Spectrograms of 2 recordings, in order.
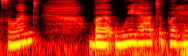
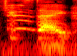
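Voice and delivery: Tuesday breathed British style, very high; whispered British accent; 4 dB louder than usual. Retold or imitated. Mom repeating son's British Tuesday, whispered. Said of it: "correcting my American accent into the correct British one".

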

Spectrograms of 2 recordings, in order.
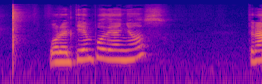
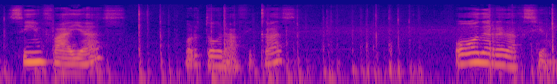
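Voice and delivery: very slow, sinking lower and softer; slow dictation; 3 semitones lower, 5 dB quieter, slower than usual. Real, not acted. Teacher noting the standard for written work, slow dictation. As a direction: stretch the words as if writing them down. Dictating while writing for class.

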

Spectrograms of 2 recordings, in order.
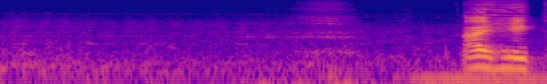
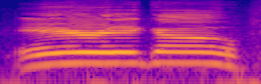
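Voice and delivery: high, loud, drawn-out cheer; excited shout; 4 semitones higher, 6 dB louder, slower than usual. Real, not acted. Player finally finds the rift, excited shout. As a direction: call it out slowly in triumph.

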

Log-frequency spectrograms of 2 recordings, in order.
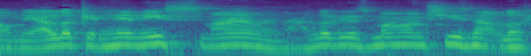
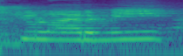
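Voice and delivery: lightly voiced mom, higher pitched; raised-pitch maternal interrogation, not shouted; questioning mother; 7 semitones higher, 4 dB quieter than usual. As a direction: imitate a mother challenging her son. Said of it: "She goes".

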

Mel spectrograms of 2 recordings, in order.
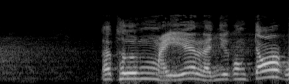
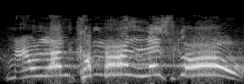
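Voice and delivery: excited urging; 7 semitones higher, 8 dB louder, much slower than usual. Acted. Grandpa urges singer on.

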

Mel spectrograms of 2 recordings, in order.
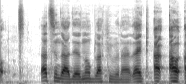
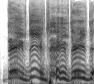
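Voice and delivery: high urgent shout of the name; 12 semitones higher, 4 dB louder, slower than usual. Retold or imitated. Friend shouting at the dozing driver, urgent high yell. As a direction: yell at the sleeping driver to wake him. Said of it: "So I was shouting".

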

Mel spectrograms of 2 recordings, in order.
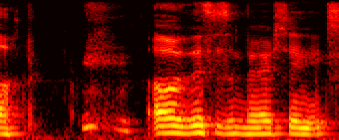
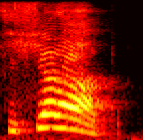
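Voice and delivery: annoyed shout; 5 semitones higher, 6 dB louder than usual. Real, not acted. Annoyed at teammate's taunts.

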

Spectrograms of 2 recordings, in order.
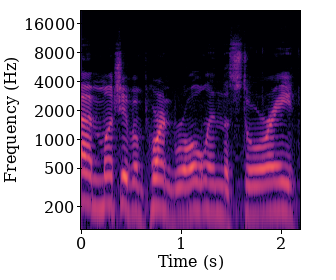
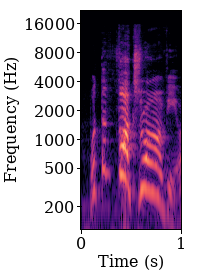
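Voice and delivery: loud, raised outburst of disbelief; angry outburst; 6 semitones higher, 8 dB louder than usual. Real, not acted. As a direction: snap at him, louder and higher. Angry outburst at a game character.

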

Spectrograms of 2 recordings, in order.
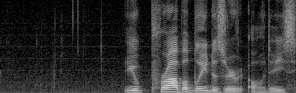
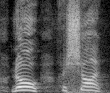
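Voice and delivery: much higher, louder alarmed cry; panicked; 11 semitones higher, 8 dB louder than usual. Real, not acted. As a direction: realize the blunder. Panic at mistake.

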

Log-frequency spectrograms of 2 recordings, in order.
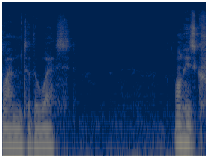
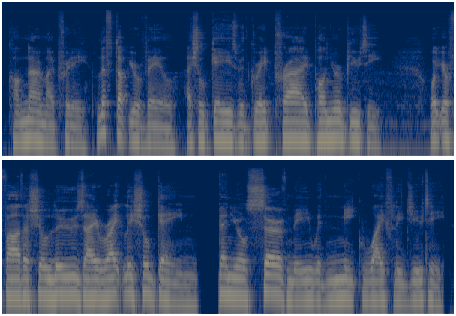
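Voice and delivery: loud, lordly king, gloating over his bride; pompous otter king; 3 semitones higher, 7 dB louder than usual. Acted. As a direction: swagger it like a proud king claiming a prize.

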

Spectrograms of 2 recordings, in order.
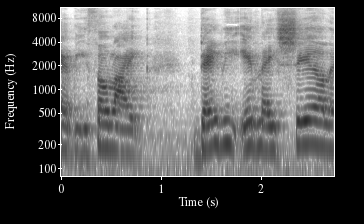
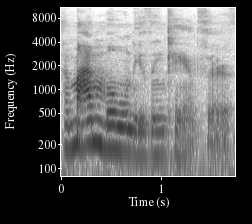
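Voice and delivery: ordinary talk, nothing marked

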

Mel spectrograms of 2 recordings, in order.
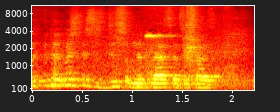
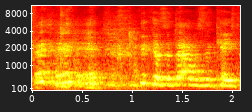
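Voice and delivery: laughing; 6 semitones higher, much slower than usual. Real, not acted. Still laughing at own joke.

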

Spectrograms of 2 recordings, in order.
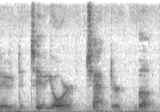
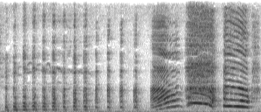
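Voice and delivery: high, loud burst of laughter; big laugh; 14 semitones higher, 9 dB louder than usual. Real, not acted. Vlogger laughing at her own opening line.

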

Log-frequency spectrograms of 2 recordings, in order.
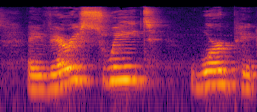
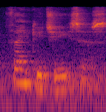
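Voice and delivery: granny's soft prayer; 6 semitones lower, 12 dB quieter than usual. Retold or imitated. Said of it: "She would say things like".

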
